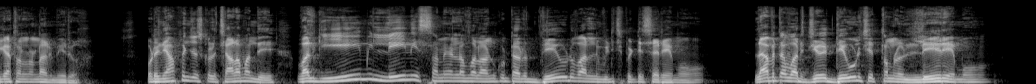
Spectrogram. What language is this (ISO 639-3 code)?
tel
